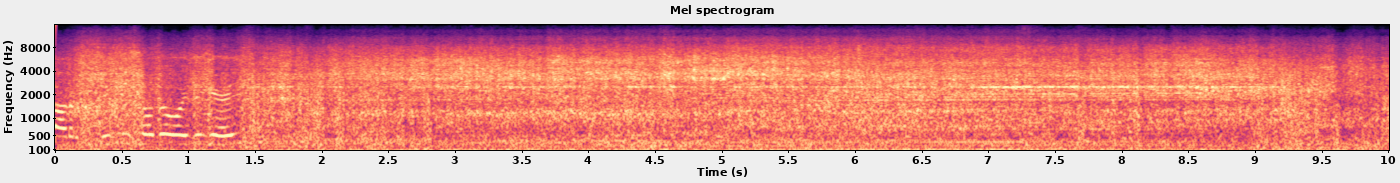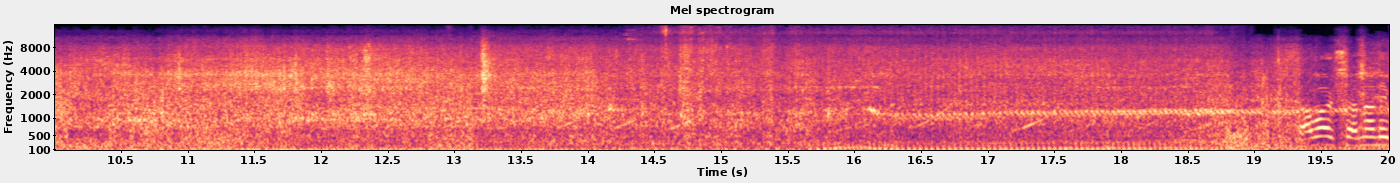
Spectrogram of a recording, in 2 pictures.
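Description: A Suzuki Hayate EP-110 motorcycle rides along a road through Savar Cantonment, its engine droning steadily for the whole stretch under heavy wind buffeting, with passing traffic noise around it.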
